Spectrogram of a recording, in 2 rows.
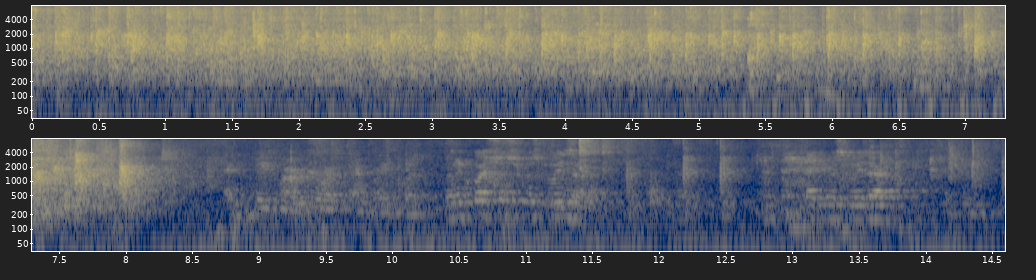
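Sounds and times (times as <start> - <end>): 
audience applause: 0.0 - 8.4.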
